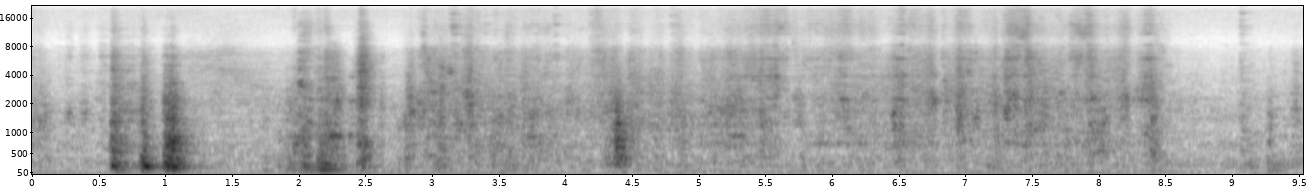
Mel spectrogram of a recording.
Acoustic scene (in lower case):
kitchen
